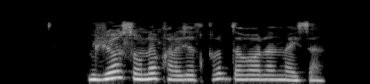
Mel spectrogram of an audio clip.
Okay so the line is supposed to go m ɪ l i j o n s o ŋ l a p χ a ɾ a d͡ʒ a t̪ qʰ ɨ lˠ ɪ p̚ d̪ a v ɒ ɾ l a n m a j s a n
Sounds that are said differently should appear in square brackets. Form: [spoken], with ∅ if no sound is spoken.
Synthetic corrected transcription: m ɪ l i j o n s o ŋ l a p χ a ɾ a d͡ʒ a t̪ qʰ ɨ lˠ ɪ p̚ d̪ a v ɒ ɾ l a n m a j s a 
